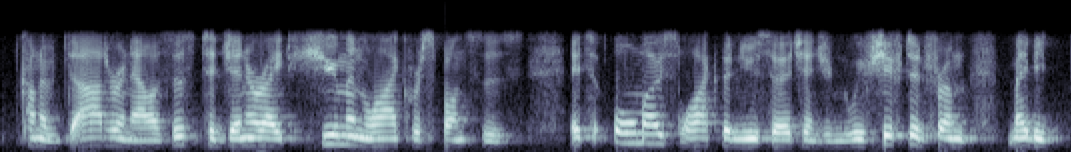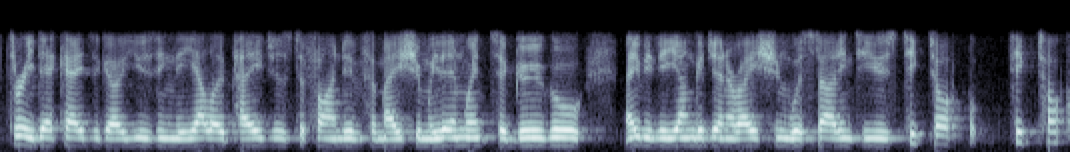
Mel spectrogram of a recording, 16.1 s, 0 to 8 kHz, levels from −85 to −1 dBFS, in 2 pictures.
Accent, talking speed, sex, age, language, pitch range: Australian, 165 wpm, male, 20-39, English, 135-155 Hz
